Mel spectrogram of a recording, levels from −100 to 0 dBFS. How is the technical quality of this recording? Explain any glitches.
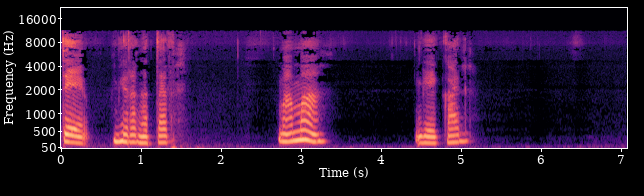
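The quality is limited by plainly audible compression damage throughout the speech. Throughout the clip, nothing is heard above 11.2 kHz. The sound is watery and swirly, with smeared attacks. This is likely MP3 compression, at a rate pointing to about 46 kbps. Short of bits, the encoder drops weak frequency lines that flicker between frames, and it cuts the treble.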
